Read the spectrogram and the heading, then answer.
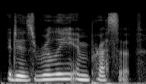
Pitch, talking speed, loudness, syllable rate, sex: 220 Hz, 165 wpm, -15 LUFS, 6.6 syllables/s, female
